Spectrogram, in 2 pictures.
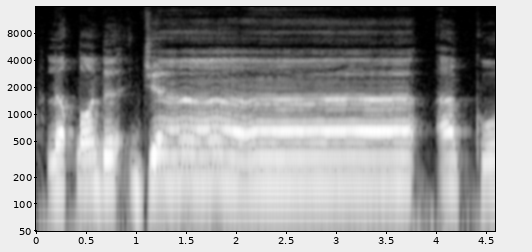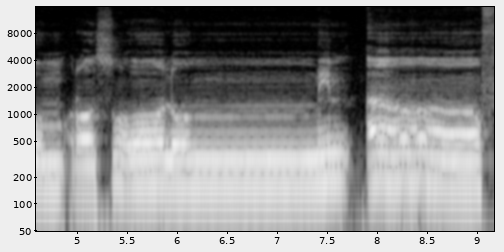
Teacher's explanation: Huruf dal dalam 'qad' yang bertemu dengan jim harus dibaca sebagai 'izhar'.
